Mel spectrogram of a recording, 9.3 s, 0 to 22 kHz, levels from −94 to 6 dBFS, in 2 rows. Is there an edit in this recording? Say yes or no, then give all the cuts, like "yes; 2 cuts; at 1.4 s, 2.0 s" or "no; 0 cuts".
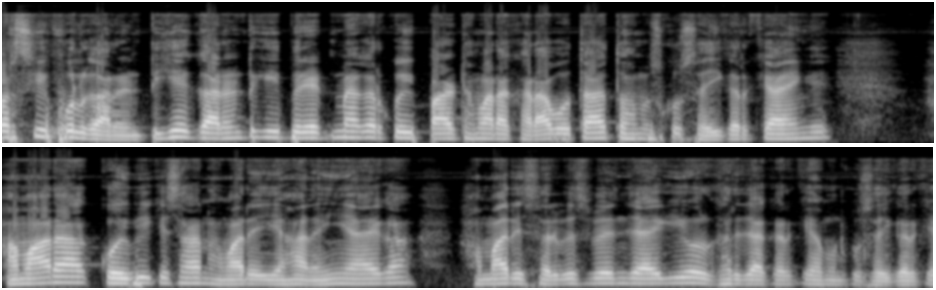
no; 0 cuts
